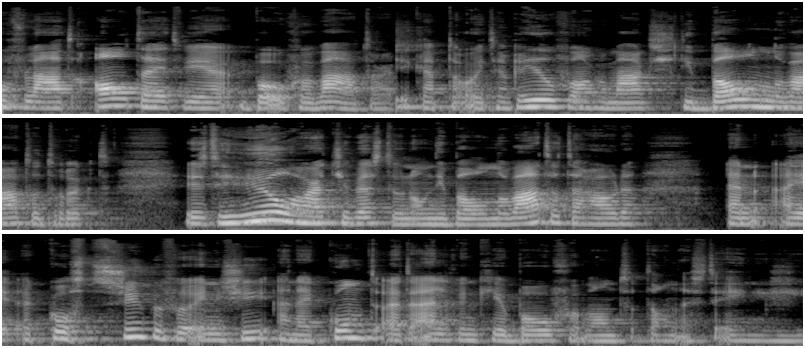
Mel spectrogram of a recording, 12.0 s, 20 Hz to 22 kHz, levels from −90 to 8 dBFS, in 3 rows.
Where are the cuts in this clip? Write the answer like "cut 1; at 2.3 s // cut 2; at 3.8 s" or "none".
cut 1; at 2.0 s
